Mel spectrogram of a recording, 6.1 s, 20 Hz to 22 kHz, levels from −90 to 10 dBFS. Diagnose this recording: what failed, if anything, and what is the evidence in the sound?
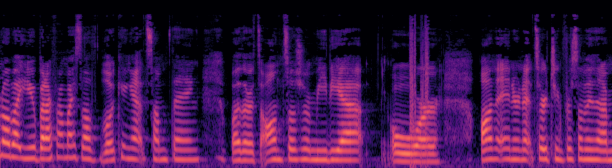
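An irregular burst of crackle and scratching breaks up the speech from 4.10 to 4.30 s, about 0.2 s long. This is loose connector crackle in the analogue wiring: a worn or dirty contact making and breaking as it shifts, chopping the signal.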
